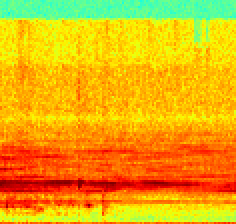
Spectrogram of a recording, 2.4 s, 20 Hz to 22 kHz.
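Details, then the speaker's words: E-Flite Convergence RC plane: after the stabilizer is switched on and off several times, the right aileron pitches up almost 90 degrees and its servo chatters with a steady buzz and faint whine. "it was the right aileron that pitched up almost 90 de and you can hear the servo chatter"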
